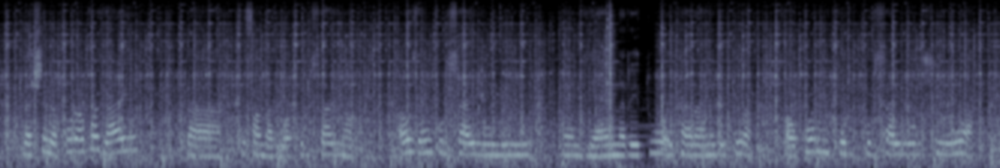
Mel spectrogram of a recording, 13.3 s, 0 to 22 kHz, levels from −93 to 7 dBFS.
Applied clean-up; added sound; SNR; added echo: none; Mechanisms; 3 dB; none.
